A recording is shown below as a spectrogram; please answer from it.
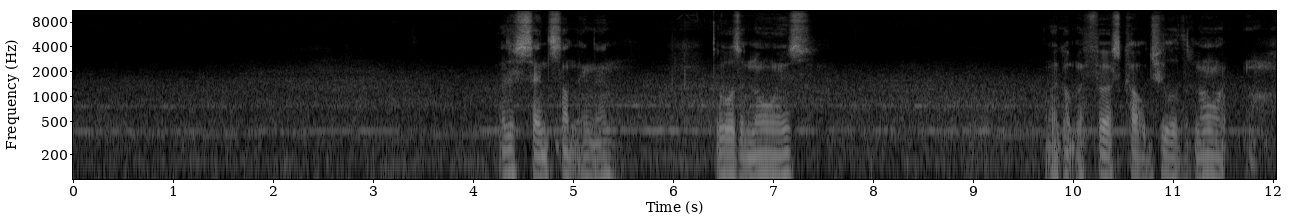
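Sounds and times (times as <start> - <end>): distant highway traffic: 0.0 - 12.0
faint steady hum: 0.0 - 12.0.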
